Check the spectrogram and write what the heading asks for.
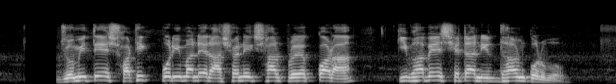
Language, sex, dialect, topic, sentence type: Bengali, male, Northern/Varendri, agriculture, question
